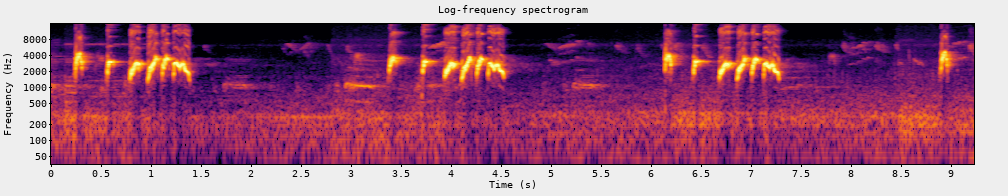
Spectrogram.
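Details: Red-whiskered bulbul kept in a cage in Thailand, singing its southern master-style phrases meant to rouse caged birds and train young ones: a loud, chattering burst of whistled syllables repeated about every three seconds.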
